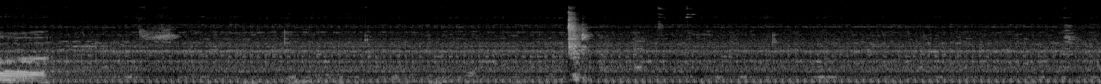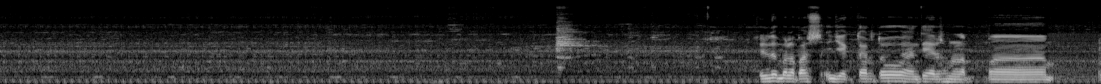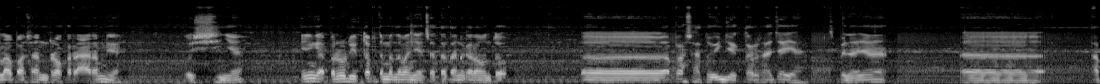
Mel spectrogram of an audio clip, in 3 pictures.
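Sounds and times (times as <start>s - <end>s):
machine hum: 0.0s - 33.0s.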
